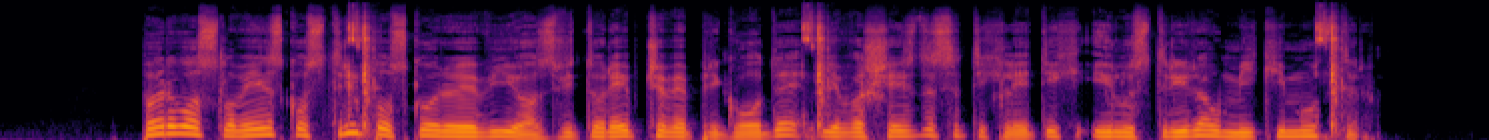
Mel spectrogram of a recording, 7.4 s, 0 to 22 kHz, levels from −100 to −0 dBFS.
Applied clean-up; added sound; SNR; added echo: neural mask model Resemble Enhance denoiser.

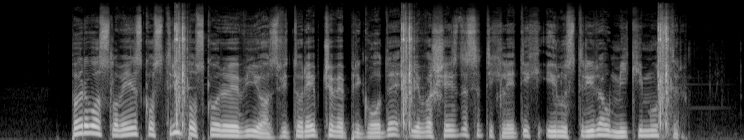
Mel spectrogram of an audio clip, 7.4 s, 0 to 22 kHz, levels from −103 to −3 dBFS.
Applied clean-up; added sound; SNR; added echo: none; Camera; 9 dB; none.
